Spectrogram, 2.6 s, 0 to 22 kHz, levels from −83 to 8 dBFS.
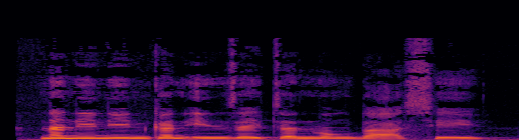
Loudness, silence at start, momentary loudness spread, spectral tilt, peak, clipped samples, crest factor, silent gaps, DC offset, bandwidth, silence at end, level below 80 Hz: -24 LUFS; 0.15 s; 5 LU; -5 dB/octave; -8 dBFS; under 0.1%; 16 dB; none; under 0.1%; 16.5 kHz; 0.15 s; -54 dBFS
